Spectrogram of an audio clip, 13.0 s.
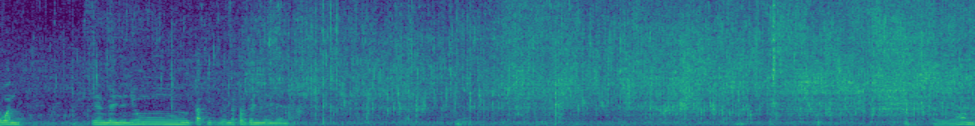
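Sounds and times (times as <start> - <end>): meat sizzling in hot oil: 0.0 - 13.0
metal tongs in pan: 7.2 - 7.7, 8.6 - 13.0.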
